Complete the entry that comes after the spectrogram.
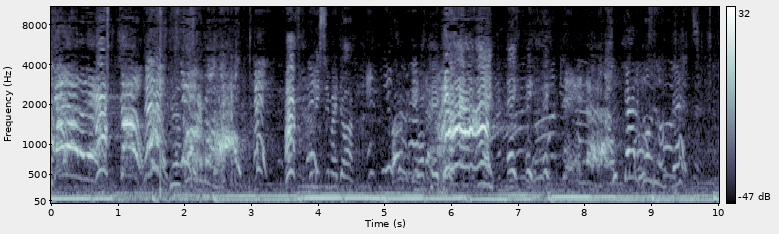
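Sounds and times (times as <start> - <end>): people's raised voices: 0.0 - 9.6.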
